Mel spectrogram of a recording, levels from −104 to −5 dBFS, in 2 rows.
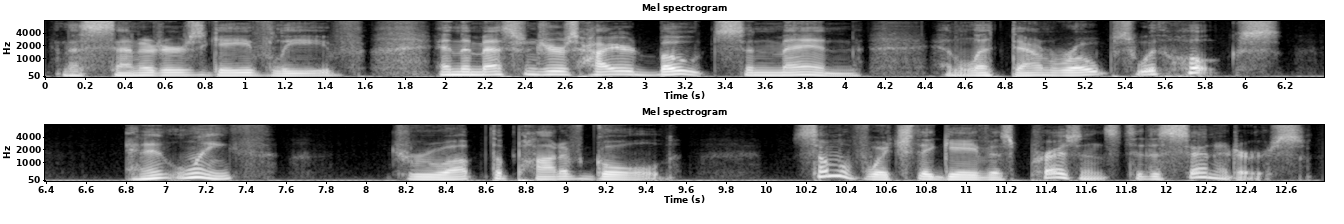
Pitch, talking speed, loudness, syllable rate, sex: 135 Hz, 175 wpm, -18 LUFS, 4.6 syllables/s, male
